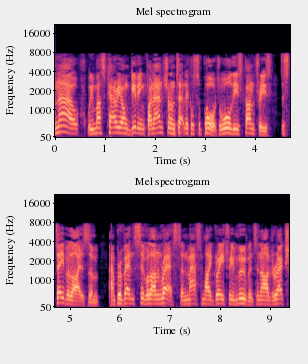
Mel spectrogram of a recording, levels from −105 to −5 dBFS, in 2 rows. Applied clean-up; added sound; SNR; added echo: neural mask model Resemble Enhance denoiser.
